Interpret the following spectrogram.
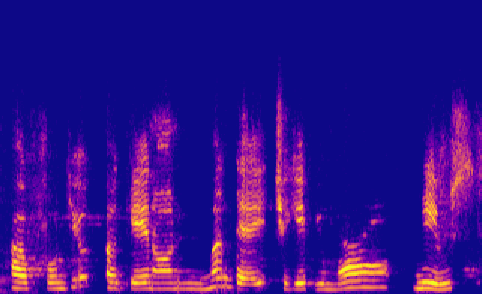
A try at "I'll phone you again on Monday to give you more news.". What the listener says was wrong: Okay, just put a little bit of intonation. And the problems is how do you get used to that? Get used to that intonation. As I said before, you need to listen to more native speaker conversation, right? And then you get used to it.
